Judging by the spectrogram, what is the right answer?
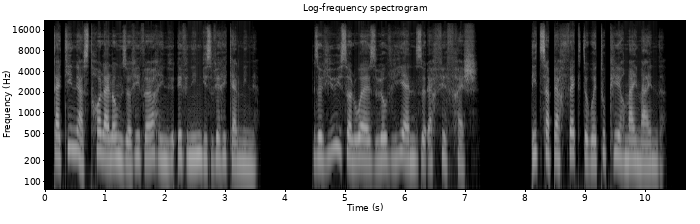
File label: French, english accents; english accents challenge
